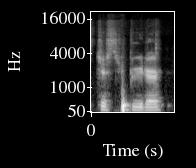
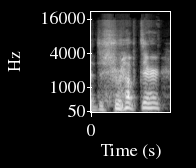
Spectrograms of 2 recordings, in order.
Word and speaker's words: Disruptor: Say that a couple of times, Distributor. And Disruptor. There you go. I said it wrong right there. I got it right now. Disruptor.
